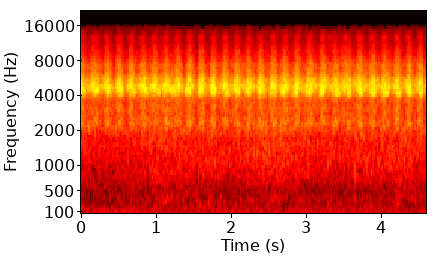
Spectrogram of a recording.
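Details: A cicada in Croatia sings a loud, high, rasping drone that never stops, pulsing in rapid regular swells about three times each second, over a soft wash of faint breaking waves.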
